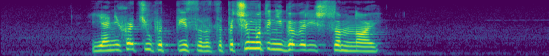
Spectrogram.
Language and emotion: Russian, angry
